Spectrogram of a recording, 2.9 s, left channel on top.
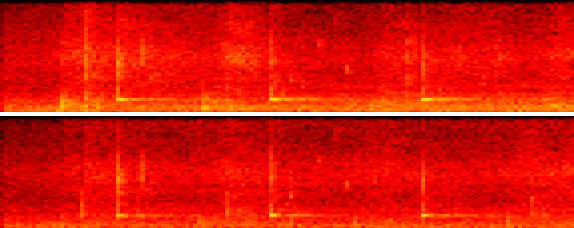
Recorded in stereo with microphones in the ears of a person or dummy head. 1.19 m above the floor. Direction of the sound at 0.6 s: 10° right (ahead or behind).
